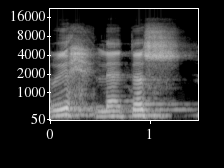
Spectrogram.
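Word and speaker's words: رحلة: বড় হাসি অনেকে আছে এখানে ছোট হা পড়ে রেহ লাতাশ পড়ে রেহ হবে না রিহ র হাজের রেহ মুখ দিয়ে বাতাস বার হবে রেহ লাতাশ এখানে সিনে কি আছে তাসজিদ এজন্য সিনিকে দুবার উচ্চারণ করতে হয় প্রথমত ডানদিকে সঙ্গে মিলিয়ে পড়তে হয় এরপরে শুধুমাত্র ওই অক্ষরটি উচ্চারণ হয় তাহলে কি হবে রিহলাতাস রিহলাতাস সিতা সিতা এখানে দেখেন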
